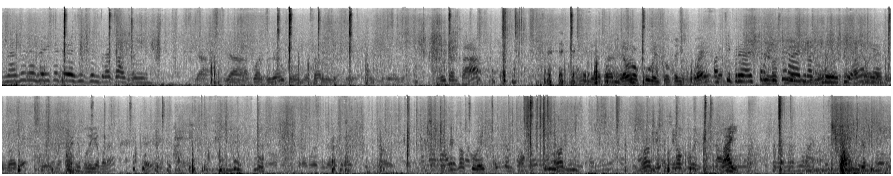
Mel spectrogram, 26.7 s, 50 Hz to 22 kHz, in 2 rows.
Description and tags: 1 vinya collidors
Field recording of people working during the wine harvest in the Penedès area (Barcelona). Recording using a Zoom H4.
pened, outdoors, field, recording, wine-harvest, s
